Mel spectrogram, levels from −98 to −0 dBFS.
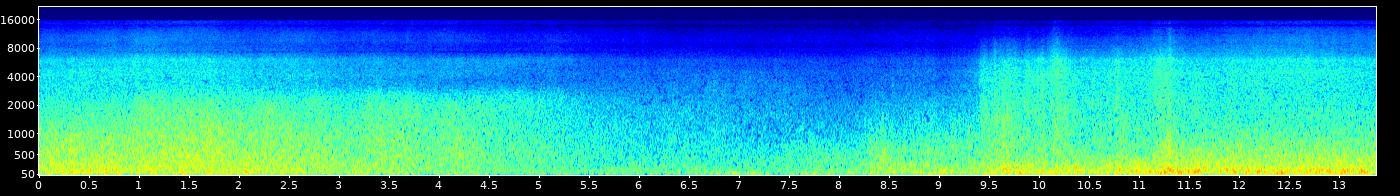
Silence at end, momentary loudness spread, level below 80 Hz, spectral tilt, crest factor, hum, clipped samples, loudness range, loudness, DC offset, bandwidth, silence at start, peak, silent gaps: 0 s; 15 LU; -44 dBFS; -5.5 dB/octave; 16 dB; none; under 0.1%; 12 LU; -34 LUFS; under 0.1%; 16 kHz; 0 s; -18 dBFS; none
